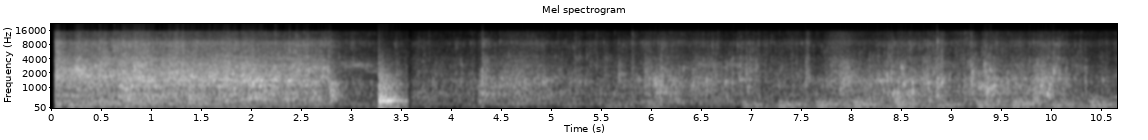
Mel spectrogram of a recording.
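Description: Water poured onto dry cement powder in a plastic basin, a loud rushing pour that stops about three seconds in, followed by a sharp thump. Then hands squish and knead the wet cement paste in the basin, a quieter run of wet squelches and crackles.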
